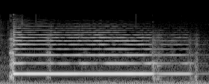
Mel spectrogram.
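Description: Clean electric guitar playing a single note, the 12th fret on the B string, picked about a tenth of a second in and held steadily for about a second and a half before it stops.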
